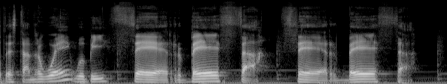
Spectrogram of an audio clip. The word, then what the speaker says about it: cerveza: Also, don't forget that the V in Spanish, it sounds the same way as B.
